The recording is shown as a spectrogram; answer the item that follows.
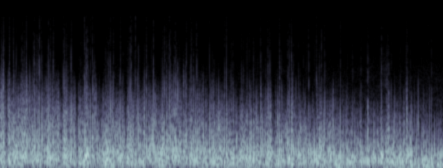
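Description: Wind blowing across the microphone: a loud, steady rush with constant crackling buffets.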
